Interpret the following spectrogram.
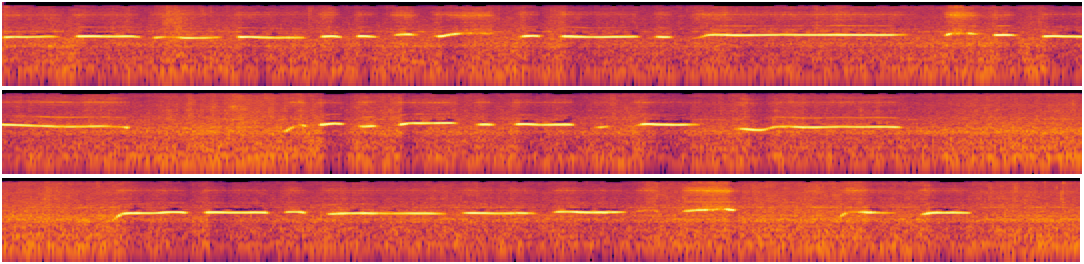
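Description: A man whistling a tune in a melody of separate held notes, pausing briefly about ten seconds in. Under it runs the steady road and engine rumble of the moving vehicle he is driving.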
